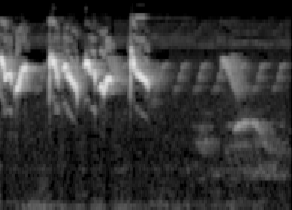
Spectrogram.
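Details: White-eye, the pleci bird, sings a brief string of loud, high, slurred whistled notes in quick succession, then fades to a soft trailing chirp.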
